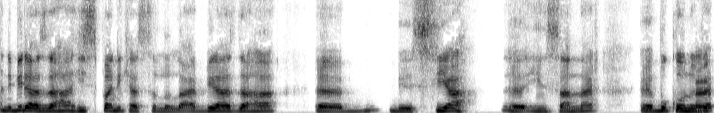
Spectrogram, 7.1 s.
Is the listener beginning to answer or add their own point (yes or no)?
no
